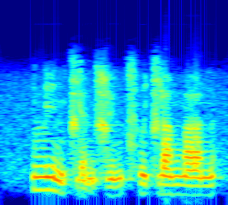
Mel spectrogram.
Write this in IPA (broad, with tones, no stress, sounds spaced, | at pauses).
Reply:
l i˥˩ n t͡ɕ j ɛ̰˨˩ n ɕ y˧˥ n t͡sʰ ɹ̩˧ t͡ɕ j ä˥ m a˥ n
